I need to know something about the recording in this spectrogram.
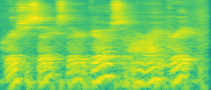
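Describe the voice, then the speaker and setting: A man's voice: mid-range voice, lively intonation, moderate pace, creaky. Folksy middle-aged man, echoey kitchen. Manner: folksy, instructive, addresses kids and parents directly. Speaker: fire safety educator. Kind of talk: cooking demonstration with safety tips. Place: home kitchen, indoors. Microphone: camera mic from across the room. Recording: echoey kitchen, mic far off, audible noise.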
